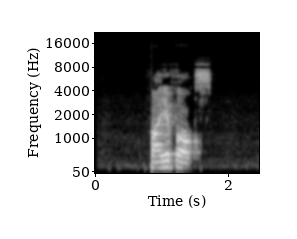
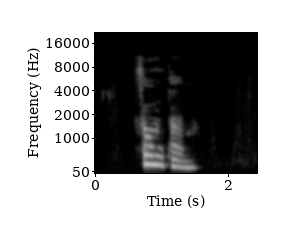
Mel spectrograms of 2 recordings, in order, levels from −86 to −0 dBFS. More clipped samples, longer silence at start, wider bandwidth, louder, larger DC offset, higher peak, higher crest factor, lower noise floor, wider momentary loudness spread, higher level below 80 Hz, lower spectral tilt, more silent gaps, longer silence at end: neither; first, 0.85 s vs 0.65 s; second, 9.6 kHz vs 11 kHz; first, -15 LUFS vs -29 LUFS; neither; first, -2 dBFS vs -14 dBFS; about the same, 16 dB vs 18 dB; second, -59 dBFS vs -73 dBFS; second, 12 LU vs 18 LU; first, -64 dBFS vs -86 dBFS; second, -3.5 dB/octave vs -6.5 dB/octave; neither; second, 0.75 s vs 0.9 s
